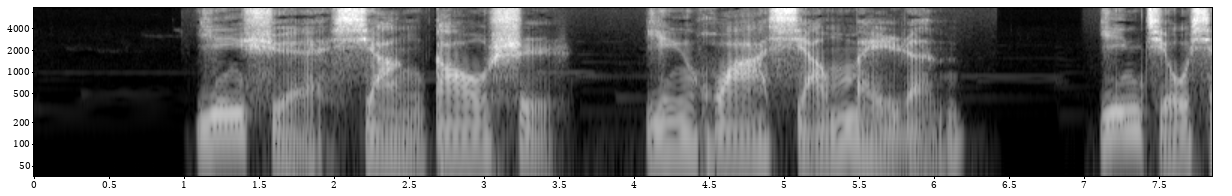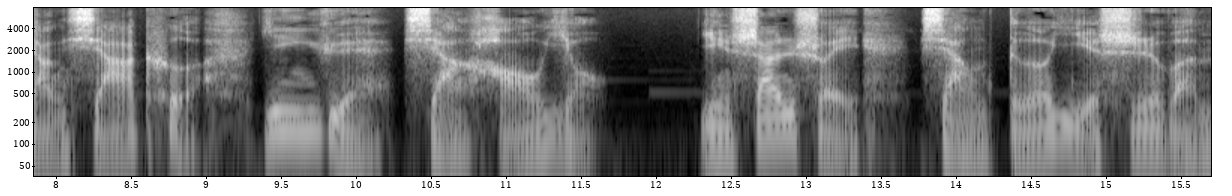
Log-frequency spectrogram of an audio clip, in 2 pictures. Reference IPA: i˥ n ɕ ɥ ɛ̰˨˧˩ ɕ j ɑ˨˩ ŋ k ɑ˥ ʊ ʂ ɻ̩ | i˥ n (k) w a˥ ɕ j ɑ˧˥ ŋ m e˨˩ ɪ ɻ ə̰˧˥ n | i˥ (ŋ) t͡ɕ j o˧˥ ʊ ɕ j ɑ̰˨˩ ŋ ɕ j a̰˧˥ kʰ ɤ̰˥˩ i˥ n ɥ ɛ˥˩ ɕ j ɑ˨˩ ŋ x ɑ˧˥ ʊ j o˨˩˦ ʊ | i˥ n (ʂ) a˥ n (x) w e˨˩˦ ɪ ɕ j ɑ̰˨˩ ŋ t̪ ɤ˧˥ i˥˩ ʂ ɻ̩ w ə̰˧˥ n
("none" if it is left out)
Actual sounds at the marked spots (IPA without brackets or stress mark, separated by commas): x, n, ʂ, ʂ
